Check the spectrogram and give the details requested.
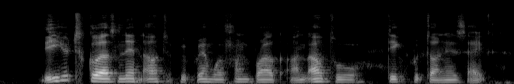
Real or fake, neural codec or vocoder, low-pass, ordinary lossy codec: fake; codec, 24 kHz, 0.9 kbps, WavTokenizer, small release; none; none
